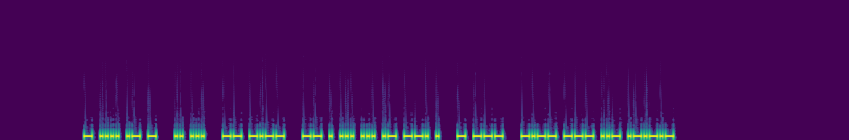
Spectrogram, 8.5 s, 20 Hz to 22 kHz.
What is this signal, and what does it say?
Morse code, heard as a keyed tone, about 44 wpm, 700 Hz. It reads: THAT IS MY MESSAGE TO YOU.
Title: Sentences from Top 1100 Words 45wpm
